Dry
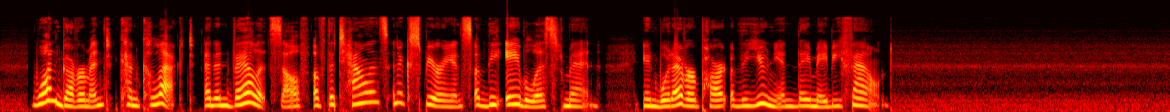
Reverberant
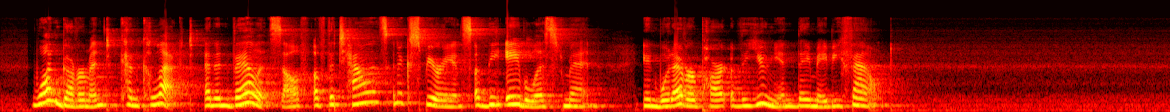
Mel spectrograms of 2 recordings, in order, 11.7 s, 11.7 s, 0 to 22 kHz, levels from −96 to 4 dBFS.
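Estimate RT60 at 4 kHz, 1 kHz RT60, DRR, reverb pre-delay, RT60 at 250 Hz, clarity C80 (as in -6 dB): 1.1 s, 1.1 s, 11.0 dB, 3 ms, 1.0 s, 17.5 dB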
